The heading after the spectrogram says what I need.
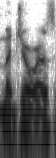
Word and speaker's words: Majora: That just made me think of that, which was funny, because she said Majora in person. Well, even Nintendo pronounces it Majora's Mask.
